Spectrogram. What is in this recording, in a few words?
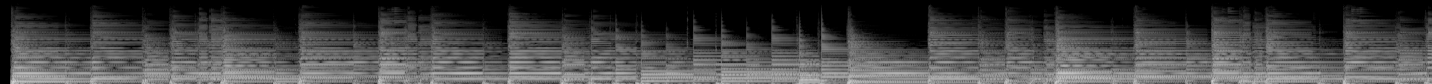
Piezo mic solo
